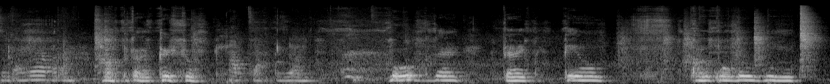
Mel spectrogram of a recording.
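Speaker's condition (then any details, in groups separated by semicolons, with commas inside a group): Hard of hearing; able to express herself verbally to some extent, hesitant repetitions when speaking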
